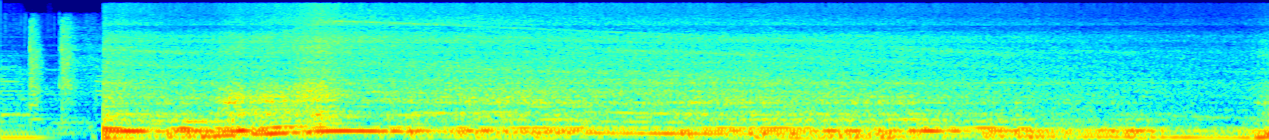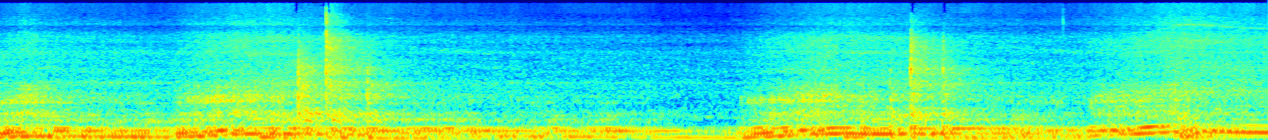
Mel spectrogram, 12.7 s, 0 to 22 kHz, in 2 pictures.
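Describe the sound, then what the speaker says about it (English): An Audi S3 8Y with an upgraded exhaust, valves closed, revs repeatedly, climbing and falling in pitch with a deep, muffled exhaust note between steady idling stretches, close and loud. "we're literally just going to do a really quick sound test to see what it's like with the valves closed"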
